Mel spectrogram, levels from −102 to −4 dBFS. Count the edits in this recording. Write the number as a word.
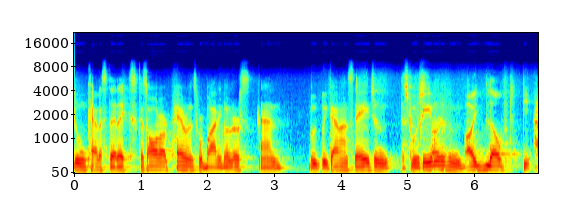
two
